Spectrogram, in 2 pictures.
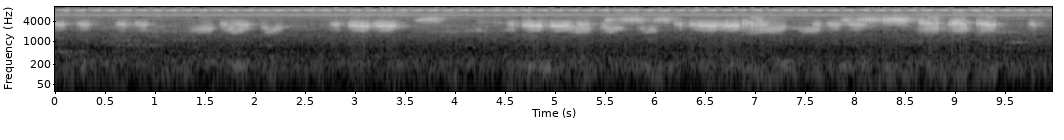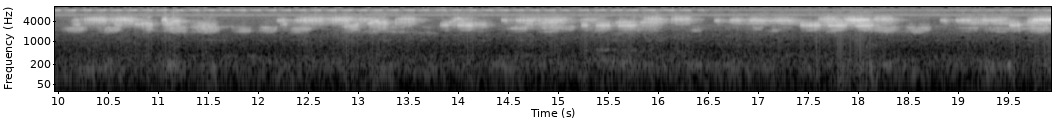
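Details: Dense frog chorus in Bali, Indonesia: many brief, rattling calls packed closely together and growing busier toward the end, beneath a continuous high insect whine.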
